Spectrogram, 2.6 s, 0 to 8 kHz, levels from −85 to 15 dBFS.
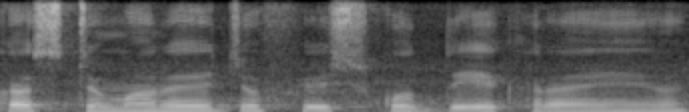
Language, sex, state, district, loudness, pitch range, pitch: Hindi, male, Bihar, Lakhisarai, -18 LUFS, 135-165 Hz, 145 Hz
